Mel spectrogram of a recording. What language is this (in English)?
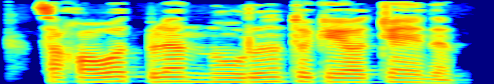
Uzbek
